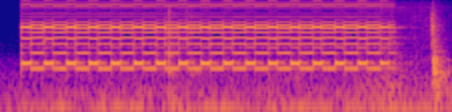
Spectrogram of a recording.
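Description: Office desk telephone ringing: one long electronic trilling ring with a fast warble, cut off abruptly near the end as the handset is picked up.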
